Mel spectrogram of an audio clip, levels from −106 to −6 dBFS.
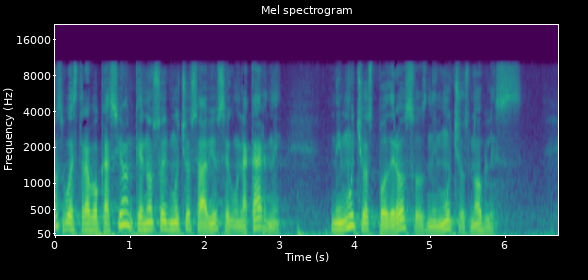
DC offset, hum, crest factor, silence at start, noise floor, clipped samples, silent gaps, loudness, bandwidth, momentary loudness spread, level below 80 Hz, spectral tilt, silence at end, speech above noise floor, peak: under 0.1%; none; 14 dB; 0 s; -50 dBFS; under 0.1%; none; -26 LUFS; 10.5 kHz; 10 LU; -44 dBFS; -6.5 dB/octave; 0.05 s; 25 dB; -10 dBFS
